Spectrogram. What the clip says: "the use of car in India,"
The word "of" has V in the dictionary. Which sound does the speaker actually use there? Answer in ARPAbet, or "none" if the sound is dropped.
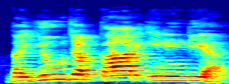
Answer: B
